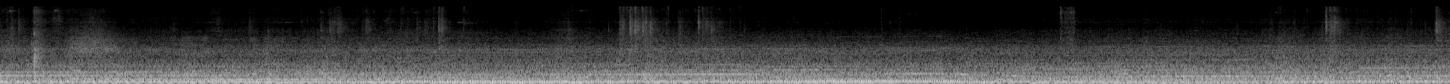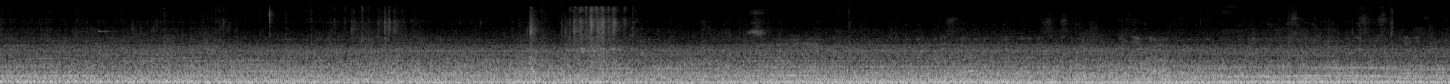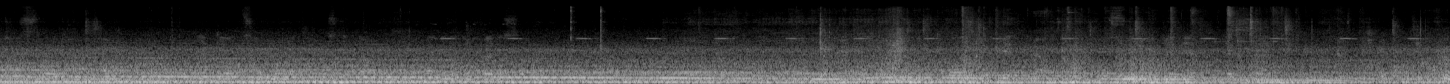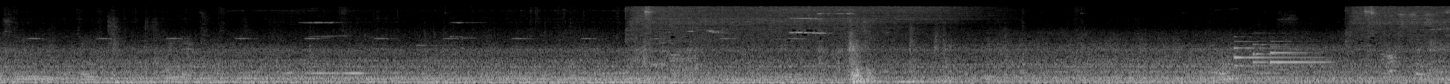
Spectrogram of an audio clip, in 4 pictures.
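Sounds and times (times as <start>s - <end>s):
bus diesel engine drone: 0.0s - 58.0s.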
